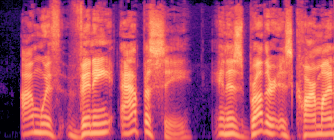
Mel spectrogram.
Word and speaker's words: Appice: So he was Appice at one time. And I believe when he started playing with Rod Stewart called him Appice, pronounced it. And that's when he decided to change it, and I didn't like the way that sounded, Appice. So I stuck with the way my father said it, which was Appice. And we have another brother, Frank, he says a peach.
